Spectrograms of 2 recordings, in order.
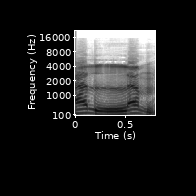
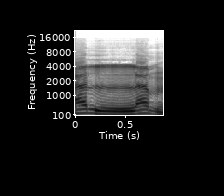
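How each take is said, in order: No difference in how they are said.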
